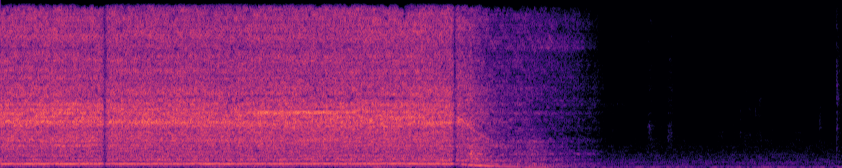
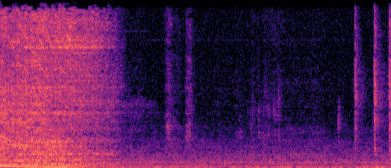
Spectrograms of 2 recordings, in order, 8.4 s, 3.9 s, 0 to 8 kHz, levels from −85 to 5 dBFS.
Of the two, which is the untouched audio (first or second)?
second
